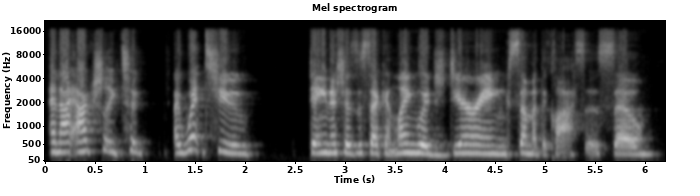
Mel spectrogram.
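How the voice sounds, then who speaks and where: A woman's voice: a little high, steady tone, normal speed, vocal fry, fairly bright tone. A middle-aged woman chatting casually as an interview guest, telling personal stories. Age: 40s or 50s.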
